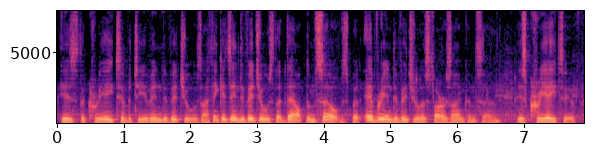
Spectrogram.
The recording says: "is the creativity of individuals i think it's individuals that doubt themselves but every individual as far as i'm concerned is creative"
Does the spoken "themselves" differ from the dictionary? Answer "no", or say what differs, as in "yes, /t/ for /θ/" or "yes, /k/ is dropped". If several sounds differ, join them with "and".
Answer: no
